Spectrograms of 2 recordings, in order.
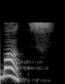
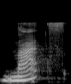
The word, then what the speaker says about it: Max: Then Max replies Ich heiße Max. Remember, A is A, so it is not Max as in English, but then Max.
